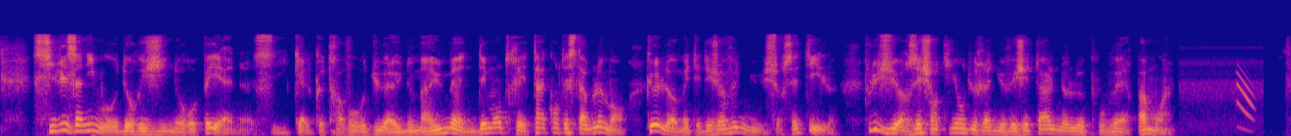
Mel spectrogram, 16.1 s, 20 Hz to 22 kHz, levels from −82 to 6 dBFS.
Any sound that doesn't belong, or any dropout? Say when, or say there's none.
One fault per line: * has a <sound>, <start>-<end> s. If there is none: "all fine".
* has a chirp, 15.5-15.7 s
